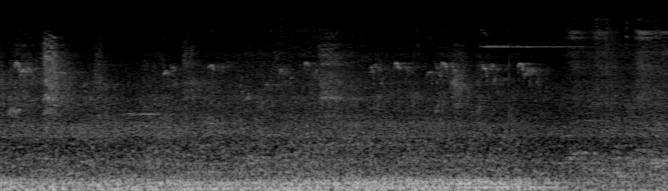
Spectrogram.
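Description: Traffic rumbles along a nearby street.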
